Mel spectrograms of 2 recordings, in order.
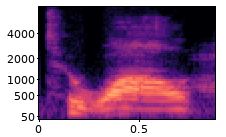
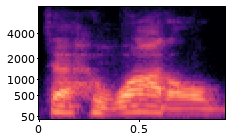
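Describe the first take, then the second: First: The name has a 'w' and ends in 'l'. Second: The name is said as spelled, ending in 'tl'. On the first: The speaker calls it right. "but it's actually Tuwal" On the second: The speaker calls it wrong. "you would be inclined to call it Tehuatl"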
